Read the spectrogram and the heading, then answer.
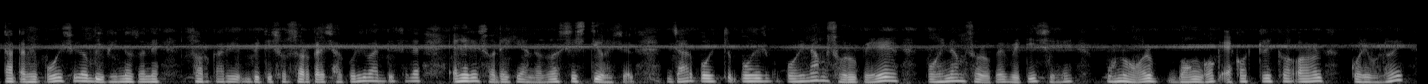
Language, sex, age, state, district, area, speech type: Assamese, male, 18-30, Assam, Goalpara, rural, spontaneous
